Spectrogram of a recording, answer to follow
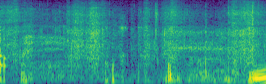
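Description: Footsteps rustling and crunching through dry leaf litter as someone walks on a wooded slope, with a few soft steps.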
